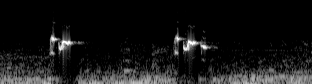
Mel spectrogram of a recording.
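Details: Sooty-headed bulbul in full song, recorded as a lure to get reluctant birds singing: two clear whistled phrases, each a high note dropping into a short slurred tail, over a faint low hum.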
